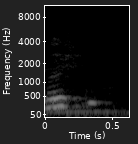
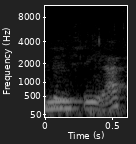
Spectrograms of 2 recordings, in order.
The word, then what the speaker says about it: Lucci: It is Lucci. I'm saying Lucy. He was Lucci.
